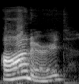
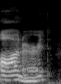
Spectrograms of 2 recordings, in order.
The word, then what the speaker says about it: honored: honored, H가 발음이 안 나죠. honored, 그리고 colleagues, technology, 이 technology 발음하실 때 technology라고 잘못 발음하시는 분들이 있어요.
